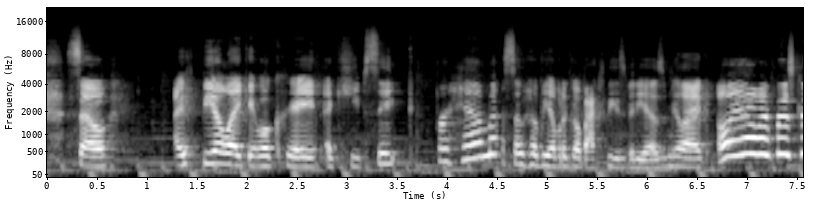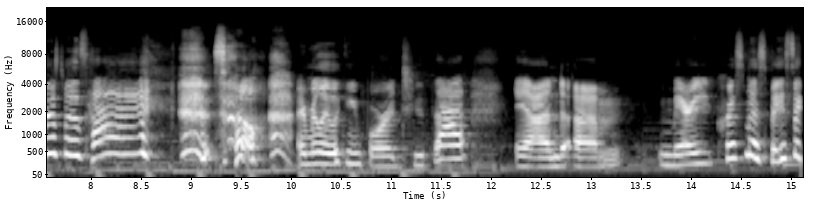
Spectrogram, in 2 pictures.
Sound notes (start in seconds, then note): 8.6 chuckles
